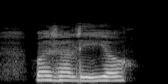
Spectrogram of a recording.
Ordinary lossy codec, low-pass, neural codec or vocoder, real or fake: AAC, 32 kbps; 7.2 kHz; vocoder, 44.1 kHz, 80 mel bands, Vocos; fake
